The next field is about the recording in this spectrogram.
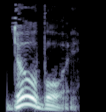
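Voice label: "doughboy", British English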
